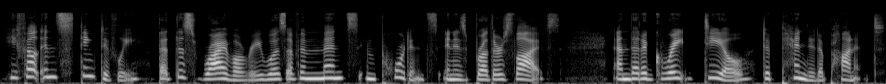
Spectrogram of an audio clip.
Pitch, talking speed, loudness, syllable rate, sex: 250 Hz, 150 wpm, -20 LUFS, 4.8 syllables/s, female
